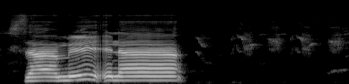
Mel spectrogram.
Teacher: সামিনা, জাবারের পাশে খালি আলিফ 1 আলিফ টেনে পড়বেন। আইনটিকে মোটা করে গলা চিপে পড়বেন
